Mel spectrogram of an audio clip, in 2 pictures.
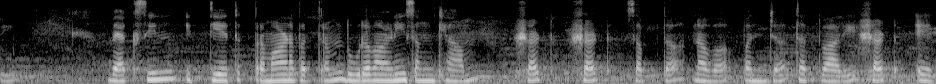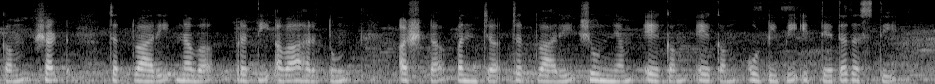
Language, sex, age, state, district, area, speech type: Sanskrit, female, 18-30, Maharashtra, Washim, urban, read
